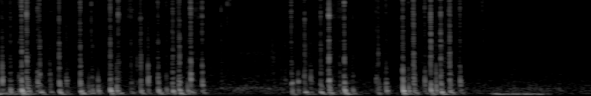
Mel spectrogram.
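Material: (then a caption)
Plastic. Fingertips type on a backlit laptop keyboard with plastic keys, producing quick, light clicky taps with a soft low thud and a bright top. The taps come in rapid bursts with a brief lull around the middle, then thin out and fade toward the end.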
